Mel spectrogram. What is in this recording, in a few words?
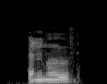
"unmoved", English; adjectives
